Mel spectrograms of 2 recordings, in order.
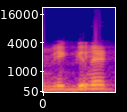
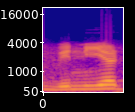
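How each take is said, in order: First: A g sound is pronounced in the middle. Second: The g is silent in the middle. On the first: The speaker calls it wrong. "इसका pronunciation विग्नेट नहीं है" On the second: The speaker calls it right. "विनियट है। इसमें जीन silent रहता है"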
